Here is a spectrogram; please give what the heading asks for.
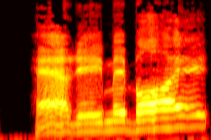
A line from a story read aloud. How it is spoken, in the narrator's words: said a booming voice from behind them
